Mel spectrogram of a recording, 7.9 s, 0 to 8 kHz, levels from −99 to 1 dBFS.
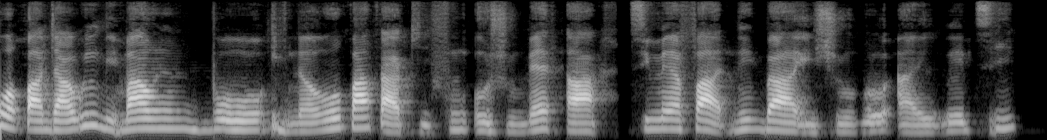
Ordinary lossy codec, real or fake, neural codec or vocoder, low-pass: none; fake; codec, 16 kHz, 1 kbps, FunCodec, trained on LibriTTS, 50 frames a second; none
